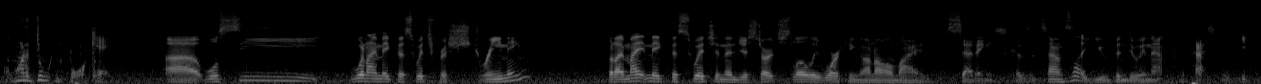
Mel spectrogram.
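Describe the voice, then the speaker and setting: A man's voice: fairly low pitch, moderate pace, gravelly, fairly bright tone, slight background noise. A man chatting casually as a streamer during gameplay. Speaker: gaming streamer.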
